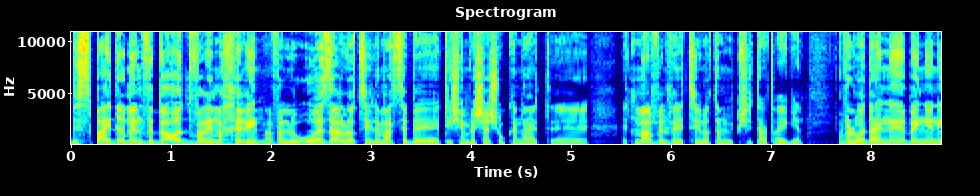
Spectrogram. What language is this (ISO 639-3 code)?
heb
